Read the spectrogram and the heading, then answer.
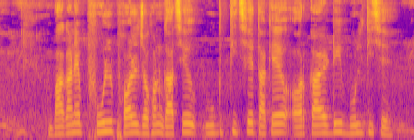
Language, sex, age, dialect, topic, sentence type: Bengali, male, 18-24, Western, agriculture, statement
